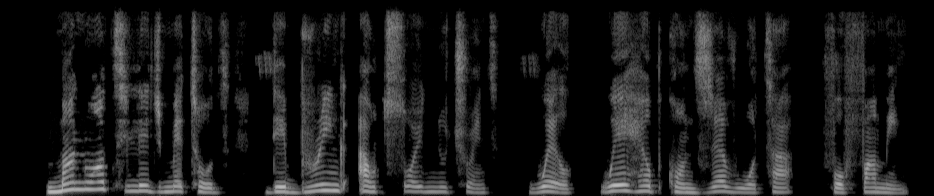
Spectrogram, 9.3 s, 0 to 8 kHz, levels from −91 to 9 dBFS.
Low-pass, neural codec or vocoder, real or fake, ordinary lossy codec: none; none; real; none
